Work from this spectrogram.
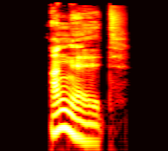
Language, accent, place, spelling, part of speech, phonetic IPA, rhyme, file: German, Germany, Berlin, angelt, verb, [ˈaŋl̩t], -aŋl̩t, De-angelt.ogg
- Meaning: inflection of angeln: 1. third-person singular present 2. second-person plural present 3. plural imperative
